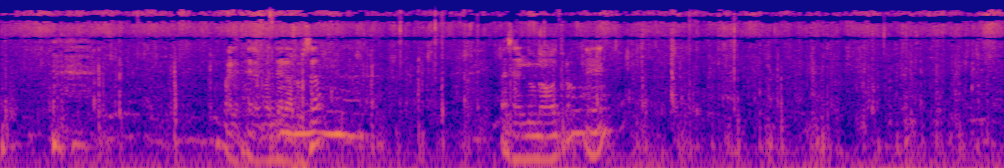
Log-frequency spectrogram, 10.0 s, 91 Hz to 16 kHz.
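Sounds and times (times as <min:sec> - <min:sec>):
dry hay rustling and crunching: 0:00.0 - 0:10.0
sheep chewing hay: 0:00.0 - 0:10.0.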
